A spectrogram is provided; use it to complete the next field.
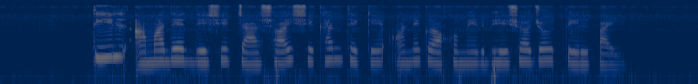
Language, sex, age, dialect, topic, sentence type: Bengali, female, 18-24, Northern/Varendri, agriculture, statement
